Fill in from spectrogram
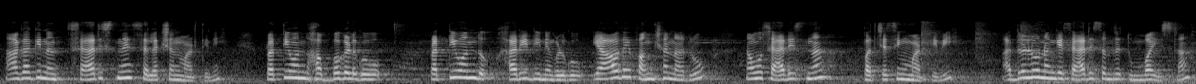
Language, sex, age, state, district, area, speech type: Kannada, male, 30-45, Karnataka, Bangalore Rural, rural, spontaneous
